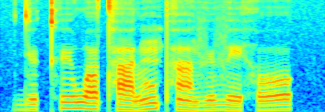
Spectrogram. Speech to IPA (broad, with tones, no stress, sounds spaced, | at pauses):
d ʏ˨˩ kʰ ʏ˦˥ w ʌ˨˦ tʰ a˨˩ l õ˦˥ pʰ ã˨˩ v ʏ˨˦ v e˨˩ h ɤ˨˦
